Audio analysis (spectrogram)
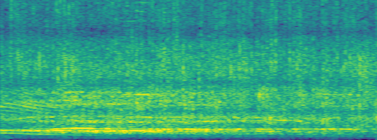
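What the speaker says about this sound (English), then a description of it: "Give yourselves a round of applause." A live audience in a hall at Gamescom cheers and claps, a dense steady wash of crowd noise with whoops rising above it, continuous and fairly loud throughout.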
